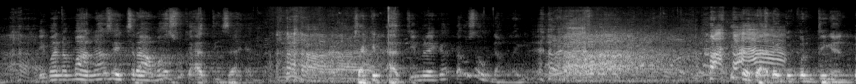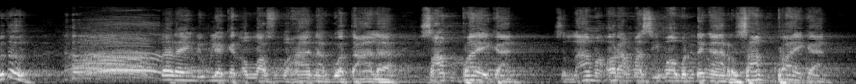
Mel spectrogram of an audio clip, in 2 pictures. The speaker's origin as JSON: {"language": "Indonesian", "region": "Riau", "country": "Indonesia", "said": "Saya datang dari Riau, Aceh di atas, Sumatera Utara di bawah, Riau di bawah."}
